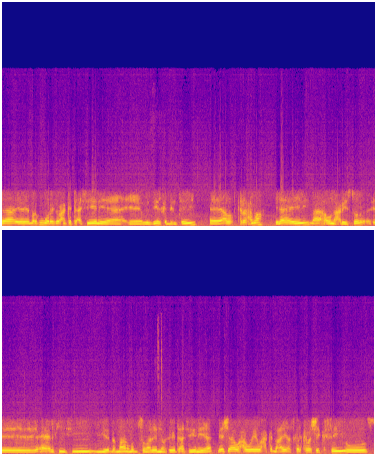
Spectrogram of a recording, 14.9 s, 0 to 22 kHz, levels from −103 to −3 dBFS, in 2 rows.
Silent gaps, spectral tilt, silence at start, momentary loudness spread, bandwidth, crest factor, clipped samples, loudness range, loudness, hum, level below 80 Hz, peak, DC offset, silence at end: none; -7 dB/octave; 0 s; 5 LU; 9 kHz; 8 dB; under 0.1%; 1 LU; -11 LUFS; none; -46 dBFS; -2 dBFS; under 0.1%; 0 s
